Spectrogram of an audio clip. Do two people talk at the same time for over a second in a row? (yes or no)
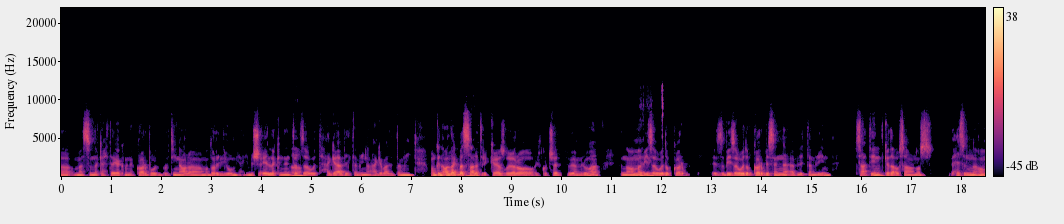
no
